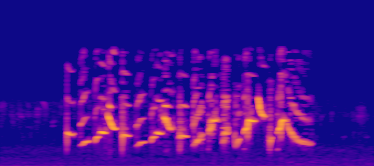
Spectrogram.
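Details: Wild European goldfinch song: an unbroken two-second phrase of quick, liquid, high notes sliding up and down in a tinkling jumble, against a quiet background.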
